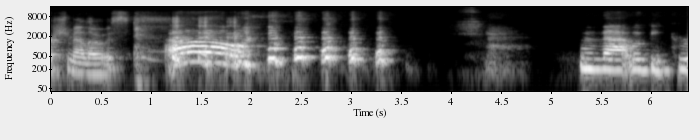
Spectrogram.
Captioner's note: laughs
